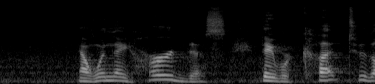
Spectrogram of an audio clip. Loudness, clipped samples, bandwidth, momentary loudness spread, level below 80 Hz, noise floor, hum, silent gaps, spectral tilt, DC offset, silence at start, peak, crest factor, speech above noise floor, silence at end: -34 LUFS; under 0.1%; 15.5 kHz; 11 LU; -72 dBFS; -57 dBFS; none; none; -5.5 dB/octave; under 0.1%; 0 s; -14 dBFS; 22 dB; 23 dB; 0 s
